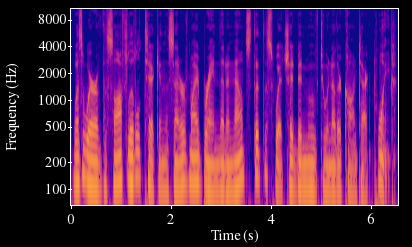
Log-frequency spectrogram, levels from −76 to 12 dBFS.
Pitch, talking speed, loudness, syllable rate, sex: 100 Hz, 240 wpm, -17 LUFS, 5.6 syllables/s, male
